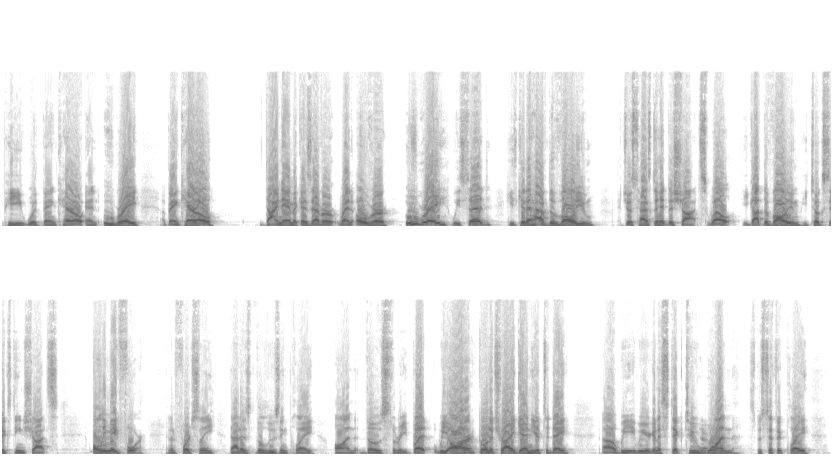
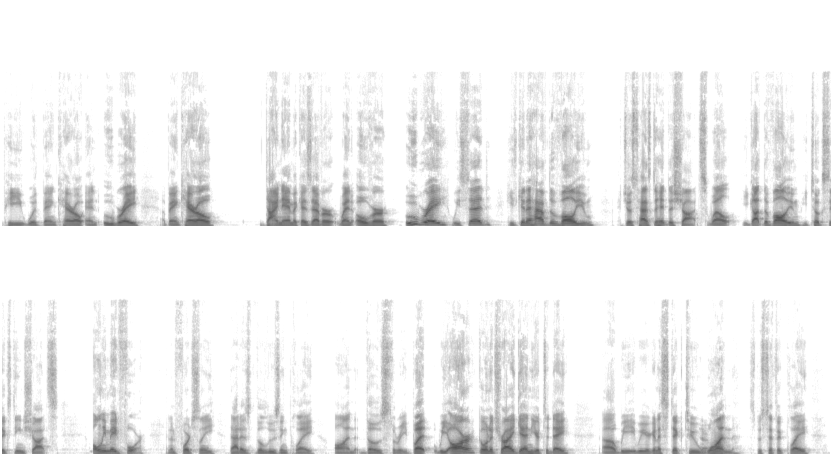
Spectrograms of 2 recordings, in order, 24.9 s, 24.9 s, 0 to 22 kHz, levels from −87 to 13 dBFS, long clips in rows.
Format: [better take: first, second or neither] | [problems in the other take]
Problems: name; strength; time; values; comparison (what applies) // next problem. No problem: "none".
second | distortion; heavy; 12% of the sound clipped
